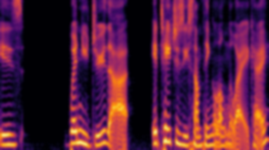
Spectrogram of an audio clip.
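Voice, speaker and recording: Medium-pitched female speech with vocal fry, in an Australian accent. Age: 20s. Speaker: athlete, hurdle sprinter. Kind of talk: casual interview chat.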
